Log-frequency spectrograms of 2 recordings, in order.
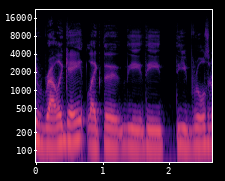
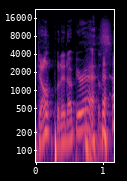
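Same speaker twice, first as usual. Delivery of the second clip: laughing; 6 semitones higher, 5 dB louder than usual. Retold or imitated. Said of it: "So one of 'em's like".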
